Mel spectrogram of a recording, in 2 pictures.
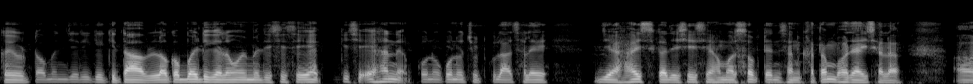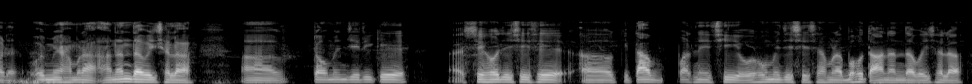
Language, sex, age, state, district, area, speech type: Maithili, male, 30-45, Bihar, Muzaffarpur, rural, spontaneous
